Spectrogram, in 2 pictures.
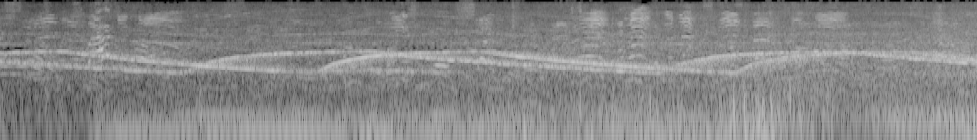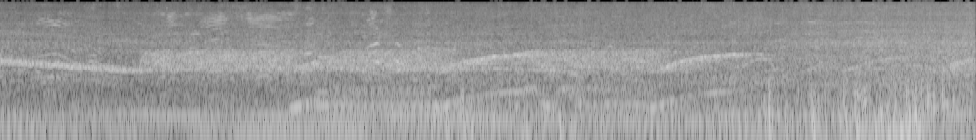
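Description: A heavy truck engine rumbles closer.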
